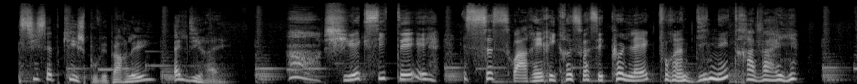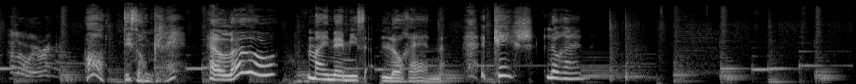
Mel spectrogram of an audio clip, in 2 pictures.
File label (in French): pub comedie; adagio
